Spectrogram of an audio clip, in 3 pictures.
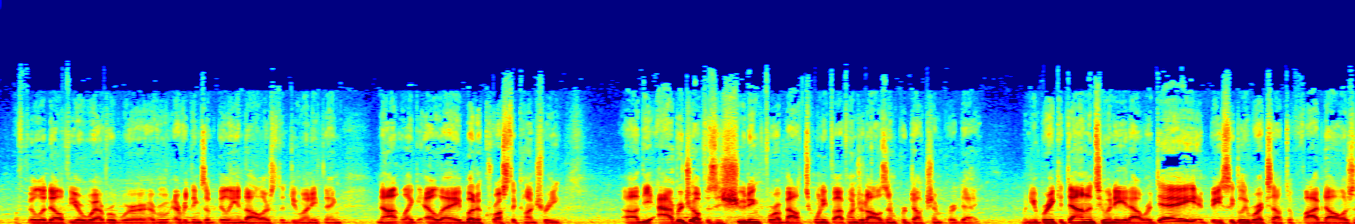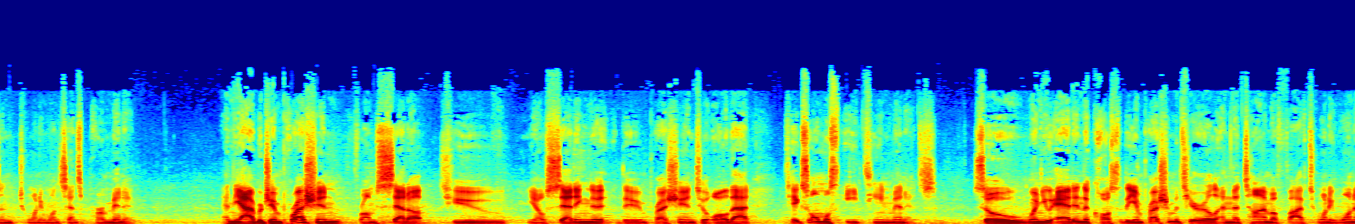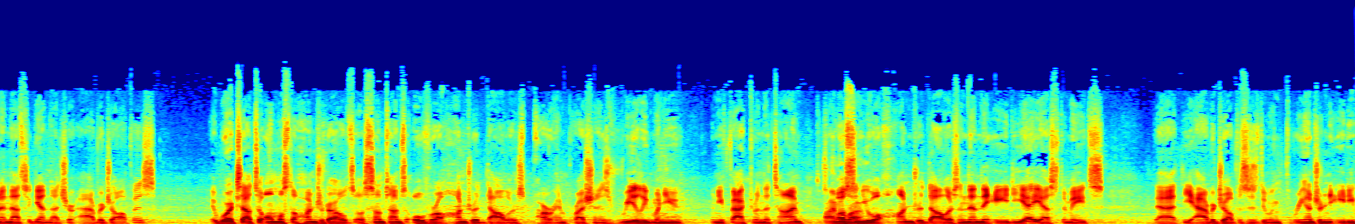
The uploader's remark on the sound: live from the Darby booth at the GNYDM 2019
